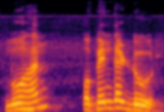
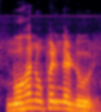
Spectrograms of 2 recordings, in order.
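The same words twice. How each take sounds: First: "Mohan open the door" read slowly with a break after "Mohan"; pause after the comma. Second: "Mohan open the door" run together in one breath; no pause. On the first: Teacher reading "Mohan open the door" slowly with a break for the comma. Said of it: "हम इस तरीके से पढ़ेंगे". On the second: Teacher demonstrating the wrong reading, "Mohan open the door" without a pause. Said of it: "ऐसे नहीं पढ़ते हैं". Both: Shown as a demonstration.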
